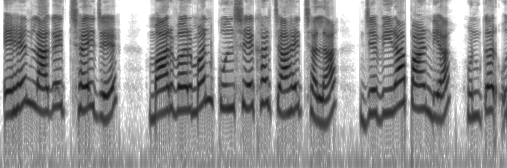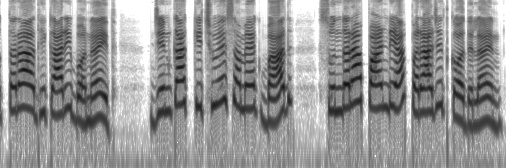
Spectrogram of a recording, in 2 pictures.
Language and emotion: Maithili, neutral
